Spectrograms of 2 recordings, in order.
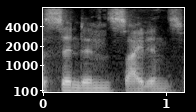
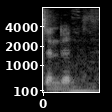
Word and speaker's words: Sinden: I've seen several owners of AtGames products connect Gun 4 IR, AE light guns, as well as Sidens, however you want to pronounce it, but I think it's Sinden, to AtGames arcade cabinets, but they all had to plug in a PC, right?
